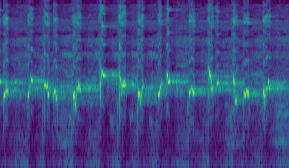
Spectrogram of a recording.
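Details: Yellow-vented bulbul in a long fighting song with rapid trilled phrases, used to prompt other birds to sing: short bright chattering notes repeated about every third of a second, mixed with sharp clicks.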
